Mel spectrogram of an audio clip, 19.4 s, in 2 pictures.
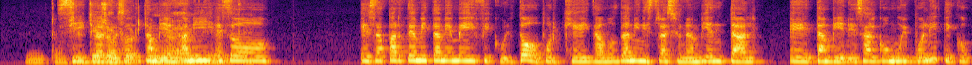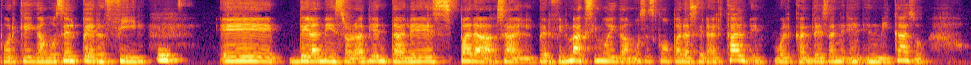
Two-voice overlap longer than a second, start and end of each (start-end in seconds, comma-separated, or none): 0.6-2.5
